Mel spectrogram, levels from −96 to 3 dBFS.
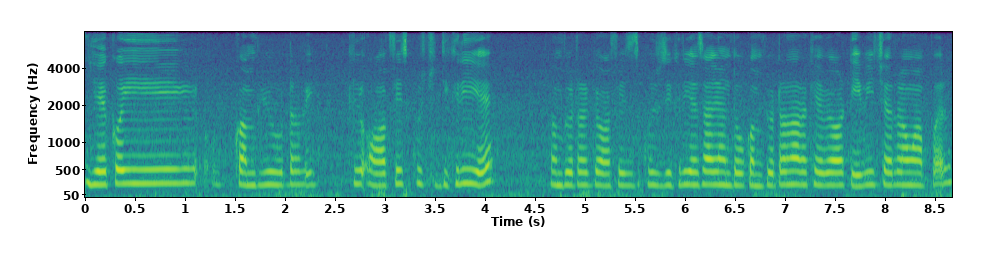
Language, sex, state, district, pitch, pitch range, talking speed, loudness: Hindi, female, Bihar, West Champaran, 230 Hz, 225-240 Hz, 200 wpm, -16 LUFS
